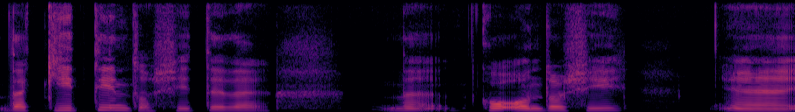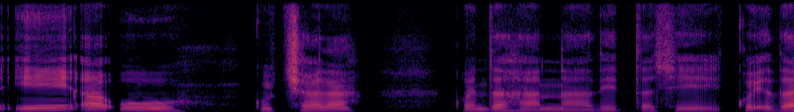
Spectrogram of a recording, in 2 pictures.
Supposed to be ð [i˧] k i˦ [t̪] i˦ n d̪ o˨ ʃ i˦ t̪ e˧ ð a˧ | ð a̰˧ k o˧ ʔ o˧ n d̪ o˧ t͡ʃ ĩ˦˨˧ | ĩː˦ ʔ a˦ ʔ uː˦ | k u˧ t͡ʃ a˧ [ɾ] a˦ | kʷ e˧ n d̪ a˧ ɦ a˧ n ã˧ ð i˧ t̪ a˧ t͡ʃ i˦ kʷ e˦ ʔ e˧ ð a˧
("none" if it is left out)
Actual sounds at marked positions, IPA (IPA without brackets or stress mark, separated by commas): a˧, t̪, ɾ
